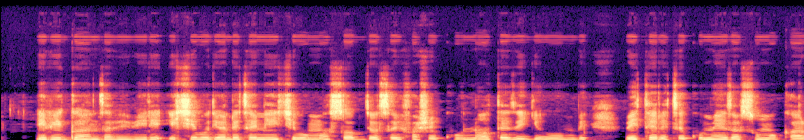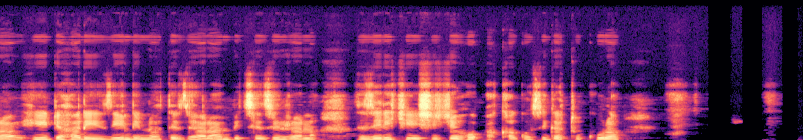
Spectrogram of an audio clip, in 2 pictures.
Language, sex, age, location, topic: Kinyarwanda, female, 25-35, Huye, finance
